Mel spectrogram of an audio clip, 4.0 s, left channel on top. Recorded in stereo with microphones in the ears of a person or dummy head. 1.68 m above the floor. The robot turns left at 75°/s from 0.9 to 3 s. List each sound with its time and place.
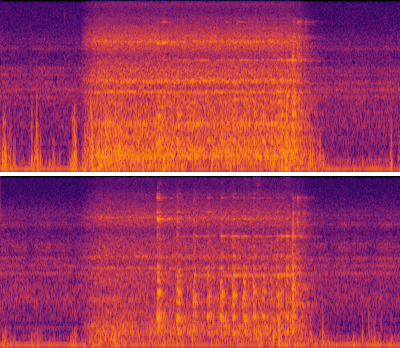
1.6 s dishes clattering: 60° right, 2.5 m; by 3.1 s 170° right, 2.5 m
